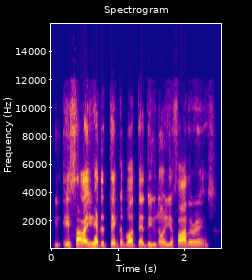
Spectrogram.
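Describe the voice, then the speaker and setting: A man hosts a casual group chat and talks fast, teasing and needling the people around him with profane banter. His voice sits fairly high, and the sound is dry and close, with no room echo.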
